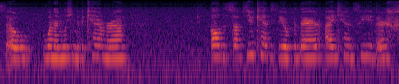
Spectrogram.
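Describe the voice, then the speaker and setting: A woman's high-pitched voice with long, frequent pauses and audible room echo. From England. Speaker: vlogger. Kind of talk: casual vlog. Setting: bedroom.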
